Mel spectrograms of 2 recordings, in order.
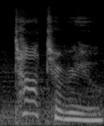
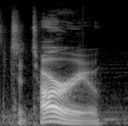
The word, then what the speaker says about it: Tataru: arrived but recently and no one will ever pronounce tataru that way again nope no i won't because it's tataru not tataru we have received a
